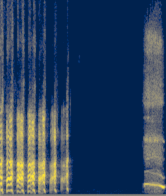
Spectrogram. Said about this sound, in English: That was a big sneeze.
